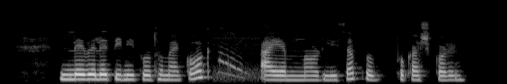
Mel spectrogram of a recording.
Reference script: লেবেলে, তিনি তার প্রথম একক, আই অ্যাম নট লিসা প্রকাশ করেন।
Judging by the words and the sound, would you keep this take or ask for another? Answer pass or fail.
fail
